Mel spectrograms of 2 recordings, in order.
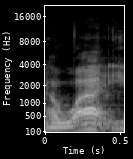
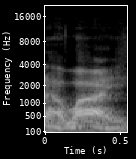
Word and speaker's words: Hawaii: That's how you say it. Hawaii, not Hawaii. Hawaii.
